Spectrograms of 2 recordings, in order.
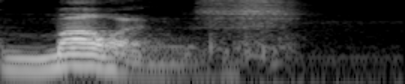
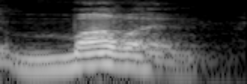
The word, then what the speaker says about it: Mullen: I don't want to be critical of you, but it's not Mullins. Okay? Just like it wasn't Myers show respect for your coach. Get his name right. It's Mullen, M-U-L-L-E-N, Mullen.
